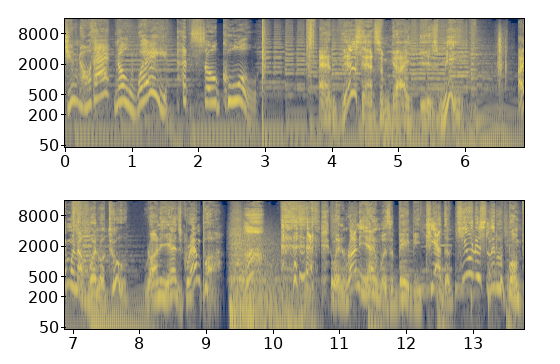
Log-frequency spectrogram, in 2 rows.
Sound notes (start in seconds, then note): 9.1 gasping; 10.1 laughing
